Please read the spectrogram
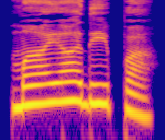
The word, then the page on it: ಮಾಯಾದೀಪ: mayādīpa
